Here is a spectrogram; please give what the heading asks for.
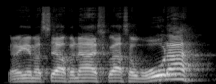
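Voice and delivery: put-on Australian accent, loud. Speaker retrying an accent after calling the first try terrible, Australian accent. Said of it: "Let me try to do Australian again".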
